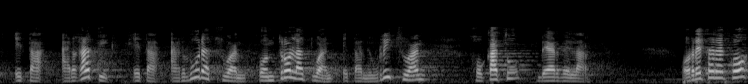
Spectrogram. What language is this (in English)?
Basque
